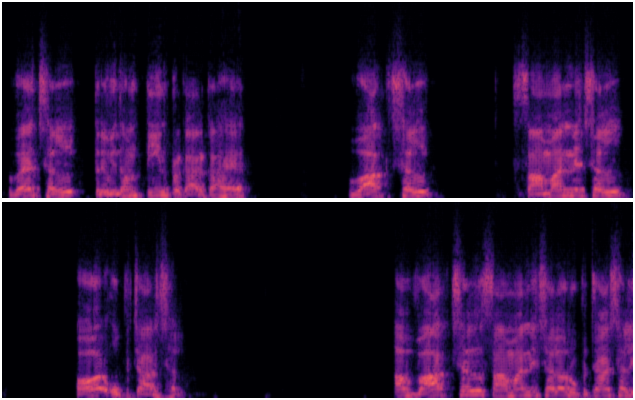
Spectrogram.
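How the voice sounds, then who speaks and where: A man teaching a philosophy text, chanting verses slowly and then explaining them with everyday examples. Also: on the high side, sharp tone, low-quality recording. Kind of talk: scripture lesson, reciting sutras and explaining.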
